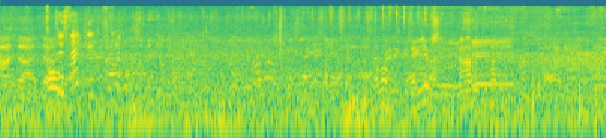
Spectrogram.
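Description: Men and women chatter casually nearby.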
